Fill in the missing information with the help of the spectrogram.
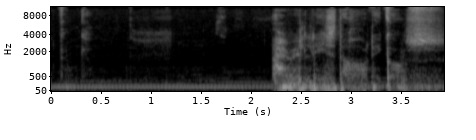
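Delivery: ordinary talk, nothing marked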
